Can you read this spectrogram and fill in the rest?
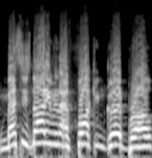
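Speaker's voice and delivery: very loud, high hollered yell. Speaker retelling yelling out the window at a kid in a jersey, retelling a yell. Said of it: "So I yelled out the window".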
